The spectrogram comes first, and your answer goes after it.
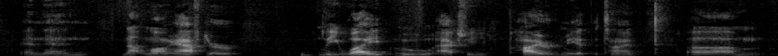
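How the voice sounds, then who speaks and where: With a US Northeastern accent, a man speaks in a very deep, low pitch and fairly even intonation. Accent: US Northeast. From Connecticut, US Northeast. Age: 60s. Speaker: college IT project manager. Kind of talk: oral history interview. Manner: halting, many fillers.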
